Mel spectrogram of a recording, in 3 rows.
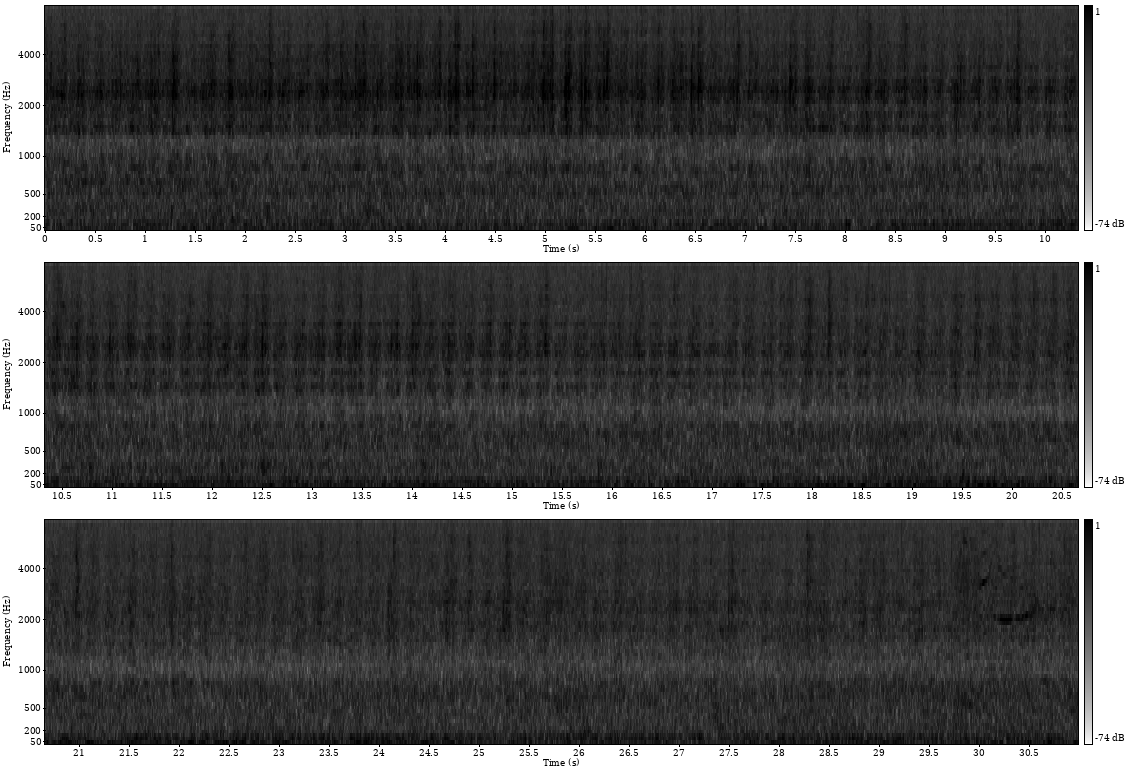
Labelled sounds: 29.7	30.7	killer whale, 1.5 to 6.8 kHz

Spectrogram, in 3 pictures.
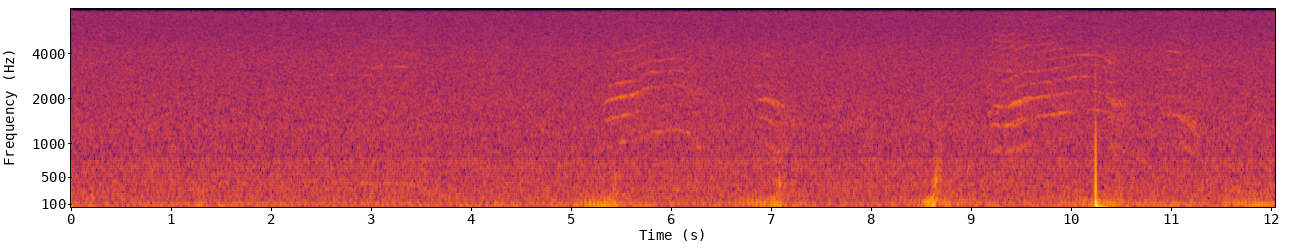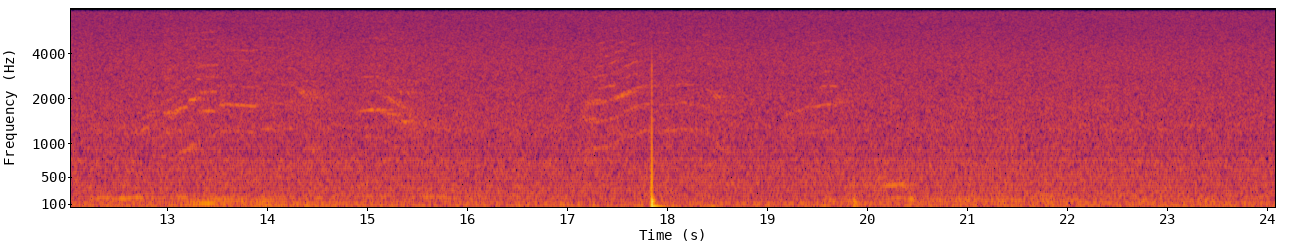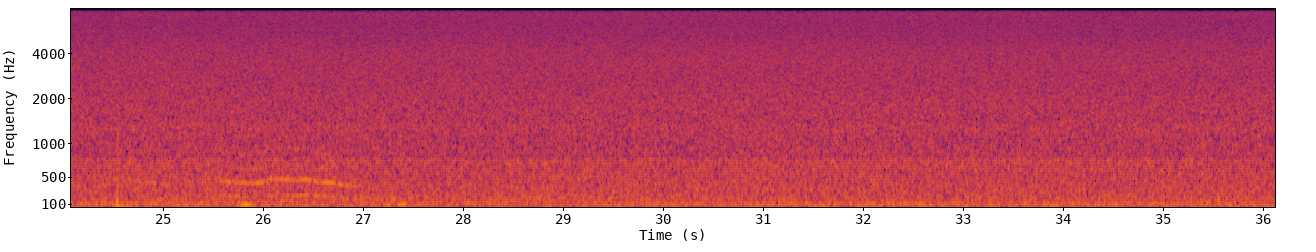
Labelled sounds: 5.3	6.2	humpback whale, 1.1 to 4.6 kHz
6.9	7.2	humpback whale, 1.7 to 2.0 kHz
9.2	10.4	humpback whale, 0.83 to 4.4 kHz
11.0	11.3	humpback whale, 1.1 to 1.6 kHz
13.0	13.9	humpback whale, 1.5 to 3.5 kHz
14.3	15.5	humpback whale, 1.3 to 2.4 kHz
17.2	17.8	humpback whale, 1.8 to 2.5 kHz
19.4	19.7	humpback whale, 1.7 to 1.9 kHz

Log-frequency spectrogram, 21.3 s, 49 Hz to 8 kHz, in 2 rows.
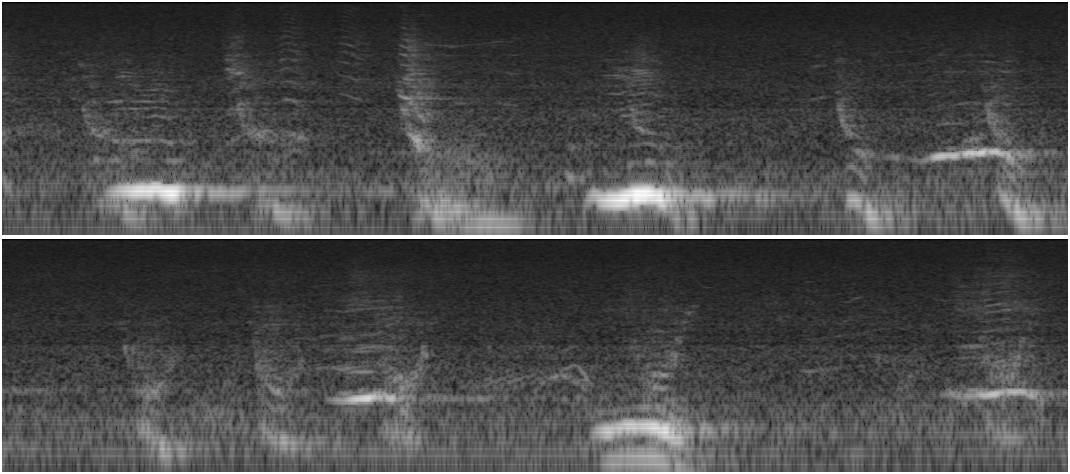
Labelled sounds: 1.3	1.6	humpback whale, 1.1 to 1.2 kHz
3.4	3.6	humpback whale, 1.4 to 2.7 kHz
3.9	5.1	humpback whale, 0.80 to 3.4 kHz
6.0	6.3	humpback whale, 1.4 to 1.7 kHz
9.5	9.8	humpback whale, 0.83 to 0.93 kHz
14.0	14.6	humpback whale, 1.6 to 2.2 kHz
20.5	20.8	humpback whale, 1.5 to 2.0 kHz

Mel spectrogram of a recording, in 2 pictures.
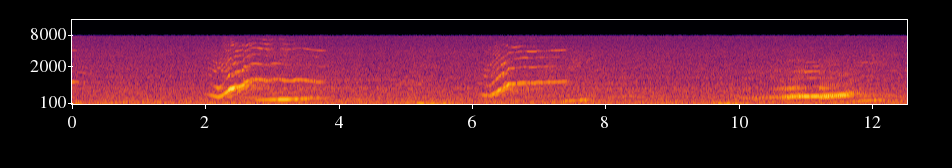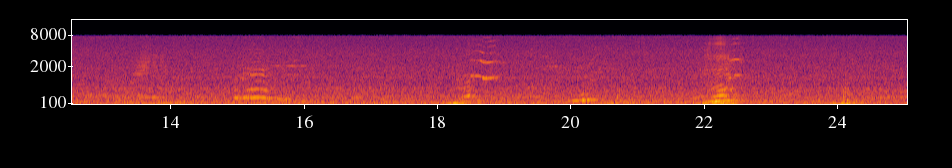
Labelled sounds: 2.3	3.9	humpback whale, 0.80 to 6.9 kHz
6.2	7.5	humpback whale, 0.80 to 5.0 kHz
10.9	11.4	humpback whale, 0.80 to 1.8 kHz
15.1	15.5	humpback whale, 1.3 to 2.0 kHz
15.7	16.1	humpback whale, 2.0 to 2.1 kHz
18.5	19.0	humpback whale, 1.1 to 6.5 kHz
22.1	22.6	humpback whale, 2.5 to 3.4 kHz

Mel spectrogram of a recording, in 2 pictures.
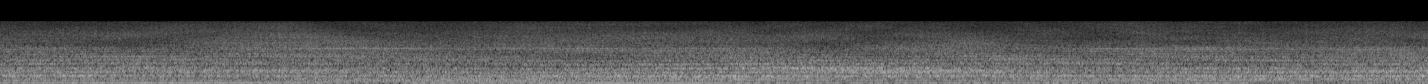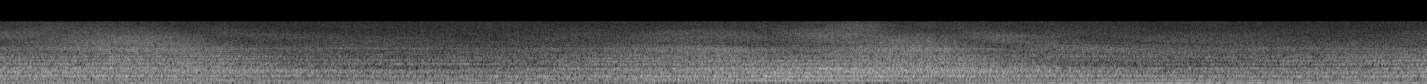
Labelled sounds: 5.7	6.0	vessel noise, 1.8 to 1.9 kHz
10.1	11.2	vessel noise, 2.0 to 5.2 kHz

